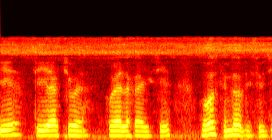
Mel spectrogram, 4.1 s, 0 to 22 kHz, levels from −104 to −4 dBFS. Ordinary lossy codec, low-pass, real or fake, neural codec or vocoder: AAC, 32 kbps; 7.2 kHz; fake; codec, 16 kHz, 8 kbps, FunCodec, trained on LibriTTS, 25 frames a second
